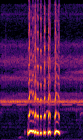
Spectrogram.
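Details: Single song phrase of a local male zebra dove, played to get a mute bird singing: a soft note, then a rising coo and a rapid series of pulsed coos, closing on a drawn-out note.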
